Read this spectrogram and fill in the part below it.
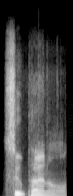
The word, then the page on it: supernal: British English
